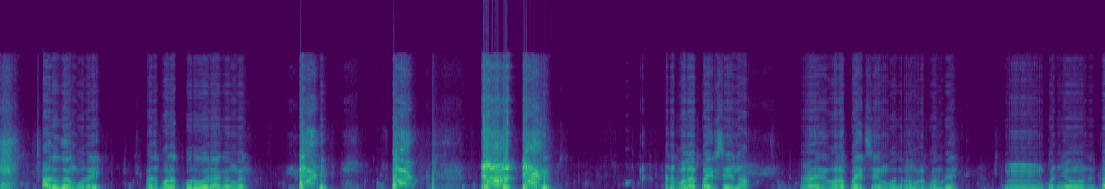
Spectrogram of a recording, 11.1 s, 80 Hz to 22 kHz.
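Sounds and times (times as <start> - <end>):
man coughing: 2.9 - 3.4, 4.0 - 5.6
man clearing throat: 3.0 - 3.4, 4.0 - 5.6.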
